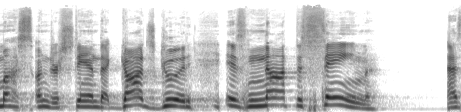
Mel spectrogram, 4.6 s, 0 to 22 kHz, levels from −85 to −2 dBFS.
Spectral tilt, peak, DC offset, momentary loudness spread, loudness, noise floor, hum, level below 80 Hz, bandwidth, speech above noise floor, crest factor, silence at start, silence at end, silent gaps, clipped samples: -3.5 dB/octave; -4 dBFS; under 0.1%; 9 LU; -23 LUFS; -71 dBFS; none; -70 dBFS; 18 kHz; 48 dB; 20 dB; 0 s; 0 s; none; under 0.1%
